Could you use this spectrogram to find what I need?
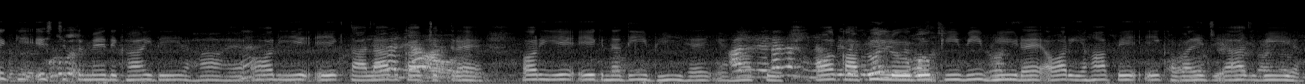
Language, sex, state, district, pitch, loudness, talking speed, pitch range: Hindi, female, Uttar Pradesh, Jalaun, 215 Hz, -23 LUFS, 175 wpm, 205-220 Hz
